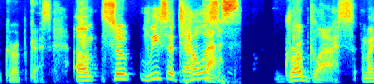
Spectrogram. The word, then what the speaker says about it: Grobglas: Grobglas.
